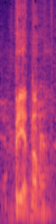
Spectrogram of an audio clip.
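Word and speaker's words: Prijatno: How do you say bon appétit in Serbia? – Prijetno. Prijetno. – Prijet? – Prijetno. – Prijetko. – Prijetno. Yeah. – That's perfect.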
